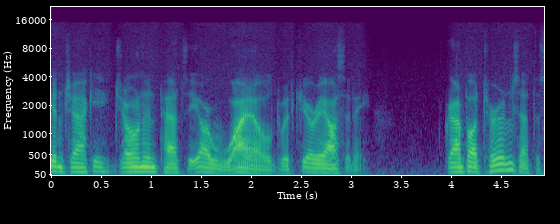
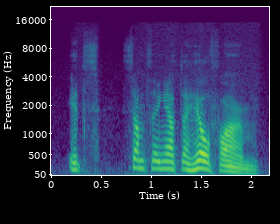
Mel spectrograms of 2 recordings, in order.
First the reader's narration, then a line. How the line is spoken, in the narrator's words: Craig cries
